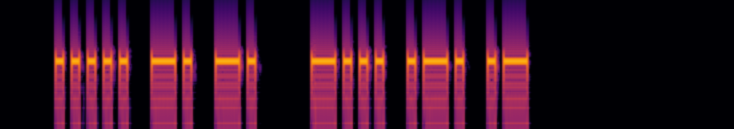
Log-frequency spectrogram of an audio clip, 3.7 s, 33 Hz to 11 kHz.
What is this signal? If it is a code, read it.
Morse code, heard as a keyed tone, about 30 wpm, 700 Hz. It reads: 5NN BRA
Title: Ontario QSO Party Exchange 30wpm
